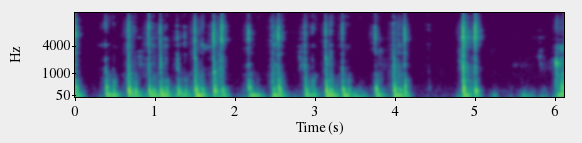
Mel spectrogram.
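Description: Typing on a computer keyboard: a run of quick keystrokes, about five a second, for roughly four seconds, then a pause and a couple more key presses near the end.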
